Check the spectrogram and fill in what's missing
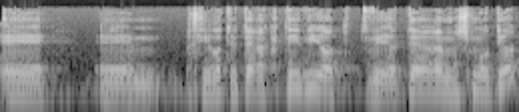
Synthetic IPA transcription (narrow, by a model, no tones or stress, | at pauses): e | eb̥χiʁo̞t̪jo̞t̪eʁakt̪ivijo̞t̪vejo̞t̪eʁmaʃmaut̪ijo̞t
